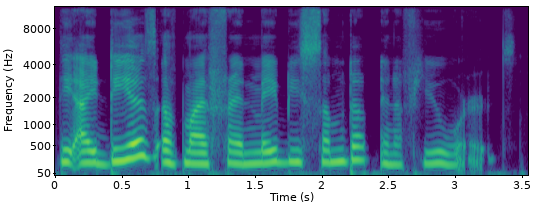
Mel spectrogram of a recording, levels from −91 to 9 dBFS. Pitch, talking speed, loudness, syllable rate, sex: 200 Hz, 220 wpm, -19 LUFS, 4.4 syllables/s, female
